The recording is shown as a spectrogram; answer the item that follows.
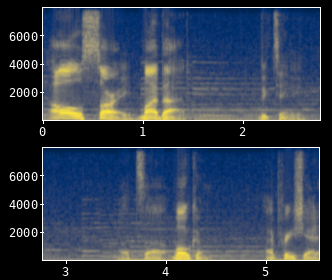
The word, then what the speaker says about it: Victini: just just really awful humor so yeah it's Victini oh sorry my bad Victini but uh welcome I appreciate it thank you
